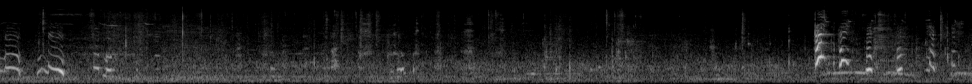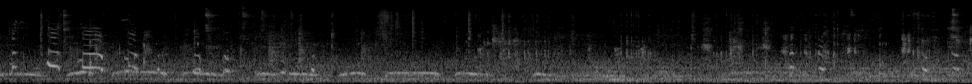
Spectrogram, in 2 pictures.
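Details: Whining chorus from six-week-old French bulldog crossed with wolf puppies: faint background rustling at first, then a clustered series of short, bending whimpers and yips, irregular and overlapping, fading into softer murmurs toward the end.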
